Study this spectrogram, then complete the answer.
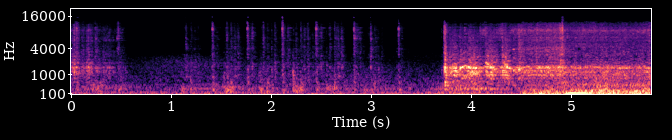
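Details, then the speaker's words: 1980 Chrysler Cordoba LS, known hard starter: steady starter whirr for almost four seconds before the engine finally catches and runs; starter motor makes an odd noise and may need replacing; hard starting, long cranking. "so this car is hard to start uh so give me a minute here and we'll jump in and see if we can get it started"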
